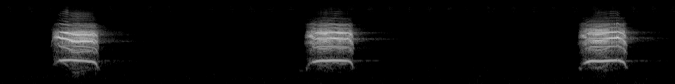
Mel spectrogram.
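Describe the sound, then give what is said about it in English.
Three harsh, raspy screeching calls from a young great horned owl begging its parents for food, evenly spaced about two and a half seconds apart, loud, with silence between them. “So if you hear something like this in your neighborhood late in the spring into early fall, that's a young great horned owl trying to get its parents to bring it some food.”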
